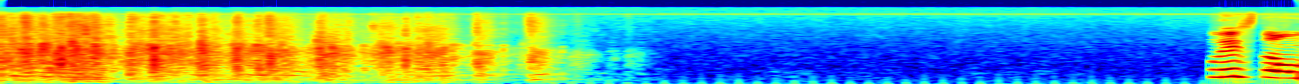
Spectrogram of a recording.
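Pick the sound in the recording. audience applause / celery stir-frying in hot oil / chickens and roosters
audience applause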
